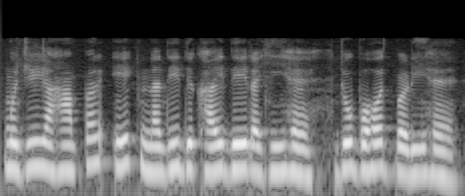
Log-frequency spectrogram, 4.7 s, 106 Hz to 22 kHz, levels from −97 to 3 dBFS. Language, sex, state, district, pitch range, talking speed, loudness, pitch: Hindi, female, Uttar Pradesh, Lalitpur, 205-225 Hz, 170 wpm, -13 LUFS, 215 Hz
